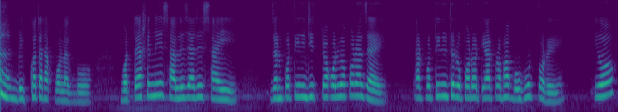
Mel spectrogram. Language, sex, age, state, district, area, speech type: Assamese, female, 45-60, Assam, Udalguri, rural, spontaneous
